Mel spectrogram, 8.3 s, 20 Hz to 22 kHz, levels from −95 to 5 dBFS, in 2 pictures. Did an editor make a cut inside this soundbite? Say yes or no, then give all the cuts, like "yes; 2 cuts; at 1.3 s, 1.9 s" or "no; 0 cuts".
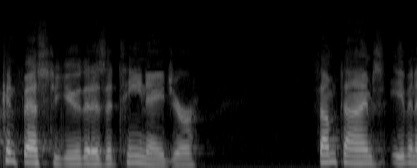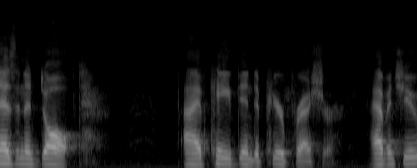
no; 0 cuts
